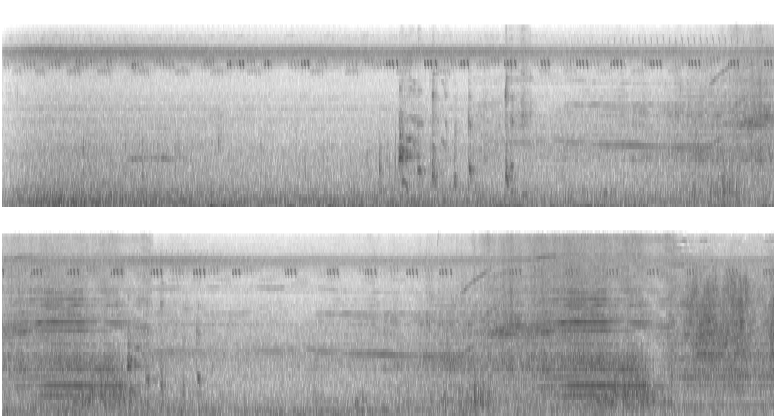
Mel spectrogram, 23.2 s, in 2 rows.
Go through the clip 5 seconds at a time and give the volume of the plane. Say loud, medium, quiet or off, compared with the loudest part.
off, quiet, medium, medium, loud.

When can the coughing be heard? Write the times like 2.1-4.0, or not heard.
5.9-8.0, 13.4-14.8.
